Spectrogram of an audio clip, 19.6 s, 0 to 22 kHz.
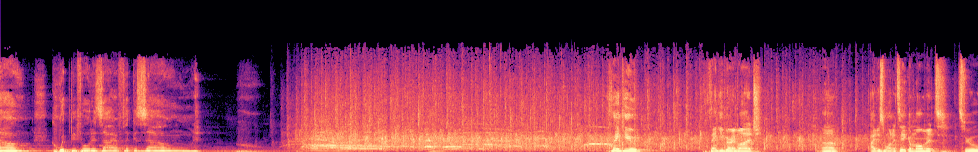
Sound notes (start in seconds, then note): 4.6 audience cheering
